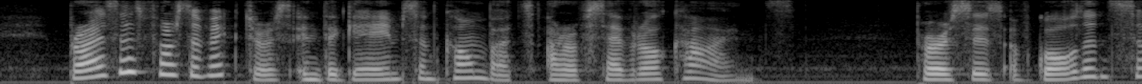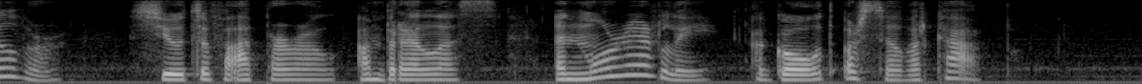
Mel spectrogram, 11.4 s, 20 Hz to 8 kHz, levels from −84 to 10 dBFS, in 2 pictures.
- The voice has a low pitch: No, high, 190 Hz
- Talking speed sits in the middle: Yes, average, 160 wpm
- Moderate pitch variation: Yes, average, 4.6 semitones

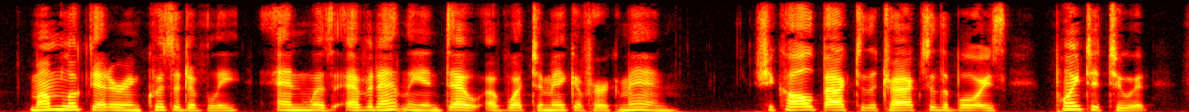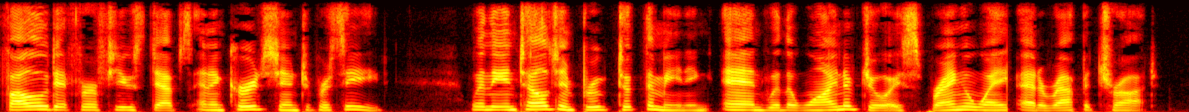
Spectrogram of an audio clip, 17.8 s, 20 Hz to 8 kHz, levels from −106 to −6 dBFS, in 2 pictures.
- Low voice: No, high, 190 Hz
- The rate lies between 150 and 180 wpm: No, average, 195 wpm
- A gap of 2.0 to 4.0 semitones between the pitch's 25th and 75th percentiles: Yes, average, 2.8 semitones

